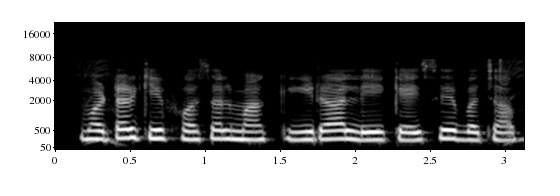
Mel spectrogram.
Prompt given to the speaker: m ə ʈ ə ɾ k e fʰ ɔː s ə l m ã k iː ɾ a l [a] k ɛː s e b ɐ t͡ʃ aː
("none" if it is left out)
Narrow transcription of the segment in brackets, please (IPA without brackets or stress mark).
e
